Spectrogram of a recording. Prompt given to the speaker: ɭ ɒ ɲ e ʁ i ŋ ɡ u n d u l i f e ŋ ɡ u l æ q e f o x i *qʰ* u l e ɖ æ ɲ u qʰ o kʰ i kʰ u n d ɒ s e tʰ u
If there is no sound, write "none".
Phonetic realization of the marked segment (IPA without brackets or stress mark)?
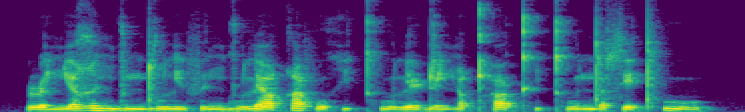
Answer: kʰ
